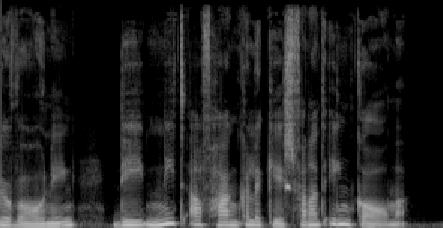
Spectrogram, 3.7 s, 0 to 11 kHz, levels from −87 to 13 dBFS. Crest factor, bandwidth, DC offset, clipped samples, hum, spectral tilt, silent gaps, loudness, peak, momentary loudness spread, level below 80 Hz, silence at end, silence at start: 14 dB; 11 kHz; under 0.1%; under 0.1%; none; -6.5 dB/octave; none; -21 LUFS; -8 dBFS; 9 LU; -70 dBFS; 0.35 s; 0 s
